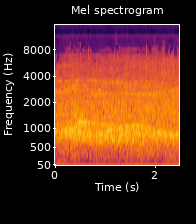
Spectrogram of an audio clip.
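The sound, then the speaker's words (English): Applause from an audience at a bluegrass show in Washington, D.C., a steady, dense patter of clapping that holds at an even, moderate level throughout. “Thank you, friends, for such a wonderful hand.”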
